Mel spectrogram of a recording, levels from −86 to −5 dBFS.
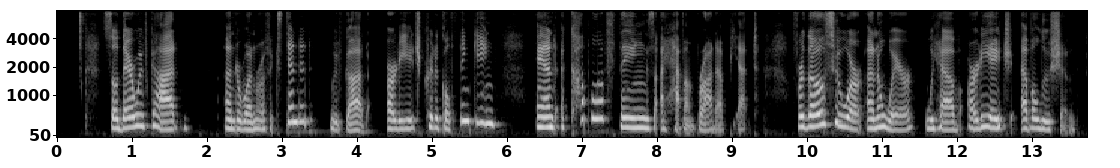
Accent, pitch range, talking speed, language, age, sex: American, 195-230 Hz, 140 wpm, English, 50-69, female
